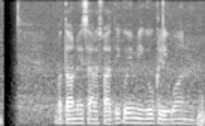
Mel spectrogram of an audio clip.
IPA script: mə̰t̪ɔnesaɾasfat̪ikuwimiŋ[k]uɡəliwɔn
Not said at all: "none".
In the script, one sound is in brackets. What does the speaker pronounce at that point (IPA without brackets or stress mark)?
ɡ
